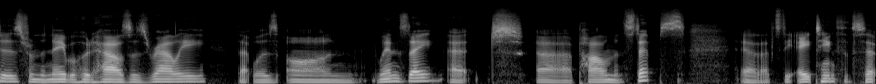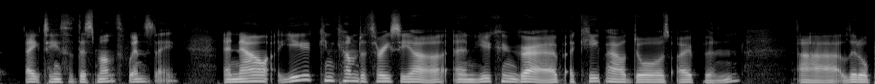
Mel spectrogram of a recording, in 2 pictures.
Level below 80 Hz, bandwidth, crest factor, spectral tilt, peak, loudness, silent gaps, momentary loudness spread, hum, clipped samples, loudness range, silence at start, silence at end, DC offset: -54 dBFS; 14 kHz; 22 dB; -5 dB/octave; -2 dBFS; -24 LUFS; none; 10 LU; none; under 0.1%; 4 LU; 0 s; 0.05 s; under 0.1%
